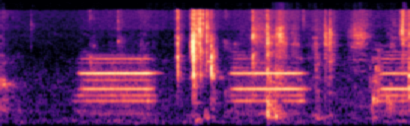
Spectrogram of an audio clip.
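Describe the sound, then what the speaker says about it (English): An electronic alarm sounds in repeated steady beeping tones, faint and somewhat distant, broken by brief knocks and rustles. "There's an alarm going off."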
